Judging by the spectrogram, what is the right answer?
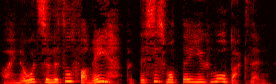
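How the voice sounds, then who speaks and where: A woman's voice: fairly high pitch, animated, fairly quick, mellow, husky. A woman voicing a well-meaning, flustered male history teacher in a children's audio drama, explanatory and apologetic. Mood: apologetic, reassuring.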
